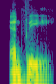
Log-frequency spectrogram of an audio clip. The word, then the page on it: NV: American English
